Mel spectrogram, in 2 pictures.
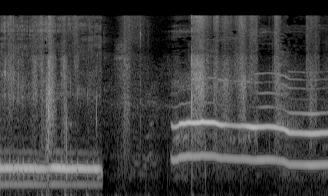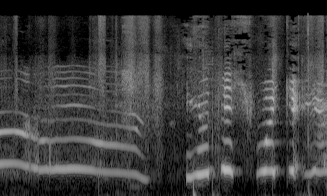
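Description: A person's voice: a held steady note that stops about a second in, then after a short pause one long note that slides slowly downward over about three seconds, followed by quick short syllables near the end.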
